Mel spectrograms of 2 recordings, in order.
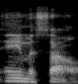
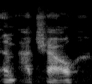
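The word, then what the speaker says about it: Em Ação: So, I believe the commercials pronounce this as Commandos A Misau, I believe is how it is, even though I've been calling it Commandos M AOA this entire time, just because, you know, pronunciations be damned.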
